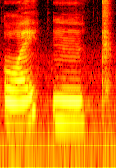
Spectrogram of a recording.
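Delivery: segmented Oi, n, k; stretched sounds. Shown as a demonstration. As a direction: sound out oink piece by piece. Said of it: "Let's stretch it".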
